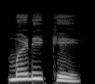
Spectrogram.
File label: "ಮಟಿಕೆ", Kannada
